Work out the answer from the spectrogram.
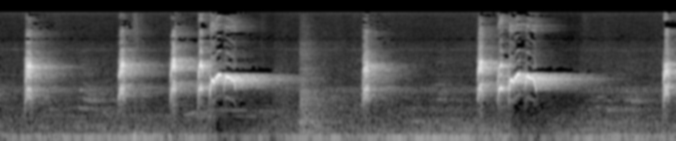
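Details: Sooty-headed Bulbul in an agitated mood, calling loudly with crisp high chirps, some doubled or tripled into short bursts, each trailing off in a slurred descending whistle, with gaps of about a second between phrases.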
